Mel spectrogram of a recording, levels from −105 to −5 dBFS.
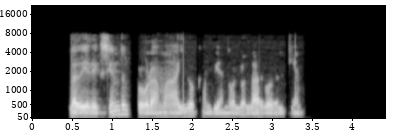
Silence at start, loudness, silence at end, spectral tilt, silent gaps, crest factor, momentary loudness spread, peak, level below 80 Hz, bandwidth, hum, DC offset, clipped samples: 0.45 s; -21 LUFS; 1.05 s; -5 dB/octave; 1.25-1.32 s; 18 dB; 11 LU; -4 dBFS; -60 dBFS; 8 kHz; none; under 0.1%; under 0.1%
